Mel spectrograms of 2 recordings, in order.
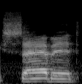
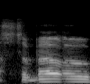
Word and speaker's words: sabot: a sleeve or any sabot or a Savo depending on how you say it where are you from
